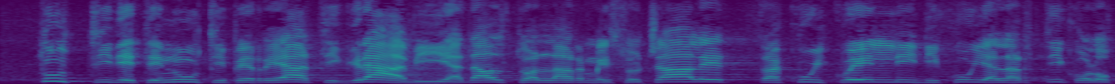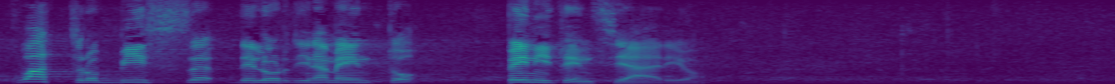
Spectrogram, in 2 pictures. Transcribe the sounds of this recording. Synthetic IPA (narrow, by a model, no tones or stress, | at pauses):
t̪ut̪ːid̪et̪enuːt̪iperːeaːt̪iɡɾaːviad̪alt̪oalːarmesot͡ʃaːlet̪ɾakːujkwelːid̪ikujalːart̪iːkolokwat̪ːɾobisd̪elːord̪inament̪o | penit̪ent̪sja̰ːɾjo̰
